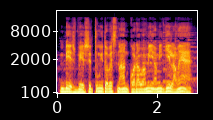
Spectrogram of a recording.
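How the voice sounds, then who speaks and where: Hapless cartoon rogue played by a man, medium pitch, wheedling and exasperated. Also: steady tone, fast talker, soft background music, lightly acted. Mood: brusque, evasive. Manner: wheedling, grumbling, repeats words. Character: sly, hapless married village chicken thief, wheedling and exasperated. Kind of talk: animated folk-tale cartoon acting.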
